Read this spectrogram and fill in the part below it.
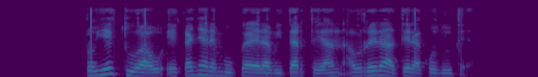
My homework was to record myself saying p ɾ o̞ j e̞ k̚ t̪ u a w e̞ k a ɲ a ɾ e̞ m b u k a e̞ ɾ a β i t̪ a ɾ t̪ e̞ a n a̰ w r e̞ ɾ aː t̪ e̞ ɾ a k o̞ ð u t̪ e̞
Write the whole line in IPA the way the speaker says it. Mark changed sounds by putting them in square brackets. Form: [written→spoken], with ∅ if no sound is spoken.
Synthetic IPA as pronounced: p ɾ o̞ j e̞ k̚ t̪ u a w e̞ k a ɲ a ɾ e̞ m b u k a e̞ ɾ a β i t̪ a ɾ t̪ e̞ a n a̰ w r e̞ ɾ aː t̪ e̞ ɾ a k o̞ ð u t̪ e̞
